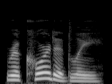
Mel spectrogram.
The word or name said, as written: recordedly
